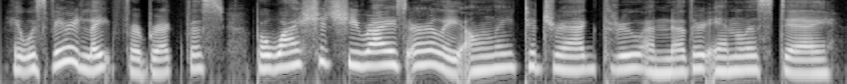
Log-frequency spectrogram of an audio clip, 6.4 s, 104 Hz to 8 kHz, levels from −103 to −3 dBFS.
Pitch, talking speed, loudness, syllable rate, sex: 235 Hz, 180 wpm, -17 LUFS, 4.4 syllables/s, female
